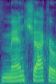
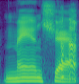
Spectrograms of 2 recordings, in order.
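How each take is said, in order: First: The name is said with three syllables. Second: The name is said with two syllables. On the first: The speaker calls it wrong. "You did not just say Manchaca" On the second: The speaker calls it right.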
